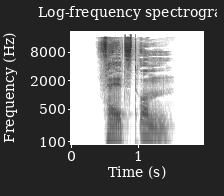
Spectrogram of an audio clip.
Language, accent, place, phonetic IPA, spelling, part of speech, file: German, Germany, Berlin, [ˌfɛlst ˈʊm], fällst um, verb, De-fällst um.ogg
- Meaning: second-person singular present of umfallen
